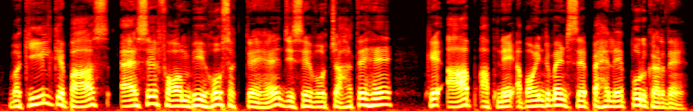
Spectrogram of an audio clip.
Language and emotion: Urdu, neutral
